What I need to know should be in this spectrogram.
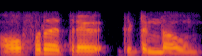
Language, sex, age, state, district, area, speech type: Malayalam, male, 18-30, Kerala, Thiruvananthapuram, urban, conversation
